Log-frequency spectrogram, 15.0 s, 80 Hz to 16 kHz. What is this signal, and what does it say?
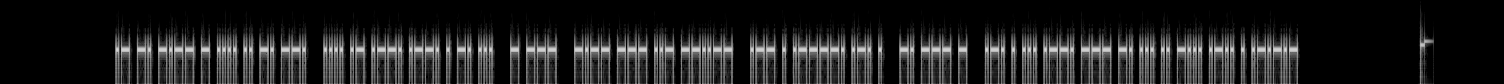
Morse code, heard as a keyed tone, about 44 wpm, 700 Hz. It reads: ANYTHING HAPPENS TO YOU, WE'RE NOT RESPONSIBLE.
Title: A Sound Of Thunder 45wpm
